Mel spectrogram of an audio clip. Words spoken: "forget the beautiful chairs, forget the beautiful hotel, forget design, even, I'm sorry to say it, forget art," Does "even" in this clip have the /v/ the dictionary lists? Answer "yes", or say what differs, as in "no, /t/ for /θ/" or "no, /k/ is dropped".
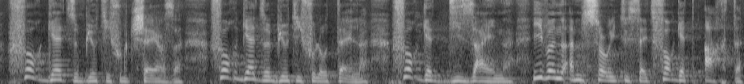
yes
